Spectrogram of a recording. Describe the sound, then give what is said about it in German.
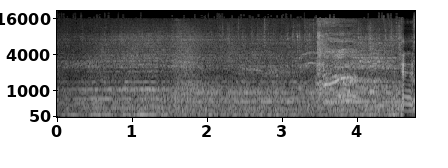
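Dense, rumbling hoofbeats of galloping horses fill a film scene in which Abraham Lincoln leaps from one horse's back to the next while fighting vampires, with a loud neigh rising out of the commotion near the end and a sharp crack just before it stops. “läuft beim Kampf gegen Vampire über Pferde über galoppierende”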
